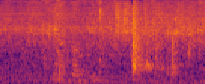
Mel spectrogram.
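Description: Ridge gourd and stuffed chillies tempering in a hot pan, a soft sizzle and frying hiss with stirring scrapes and a sharp utensil clink, close by.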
